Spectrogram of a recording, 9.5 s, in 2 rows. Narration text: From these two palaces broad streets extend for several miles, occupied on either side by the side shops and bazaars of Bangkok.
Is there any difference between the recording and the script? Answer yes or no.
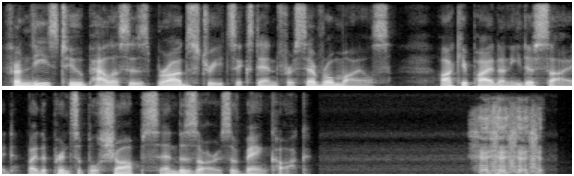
yes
